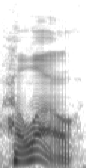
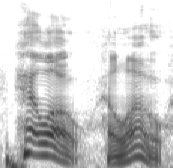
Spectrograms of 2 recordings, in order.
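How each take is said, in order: First: Said in the usual way. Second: Voice-over takes. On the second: Shown as a demonstration. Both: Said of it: "wasn't sure if I was supposed to do the three takes".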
